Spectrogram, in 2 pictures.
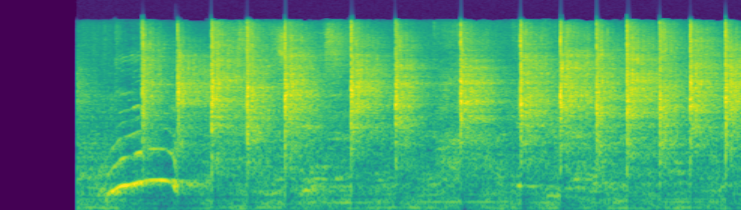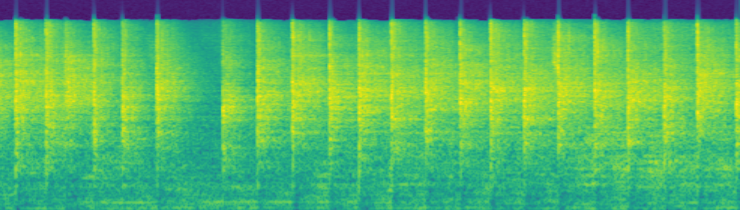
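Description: Wooden practice sticks clacking against each other in a fast, steady rhythm, about four strikes a second with a few brief breaks, as two partners run a stick weave drill of alternating high and low strikes.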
